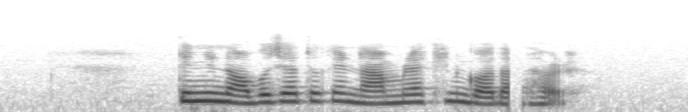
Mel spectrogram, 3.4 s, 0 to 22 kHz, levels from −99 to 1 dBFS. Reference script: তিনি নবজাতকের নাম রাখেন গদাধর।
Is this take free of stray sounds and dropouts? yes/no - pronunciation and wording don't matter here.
no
